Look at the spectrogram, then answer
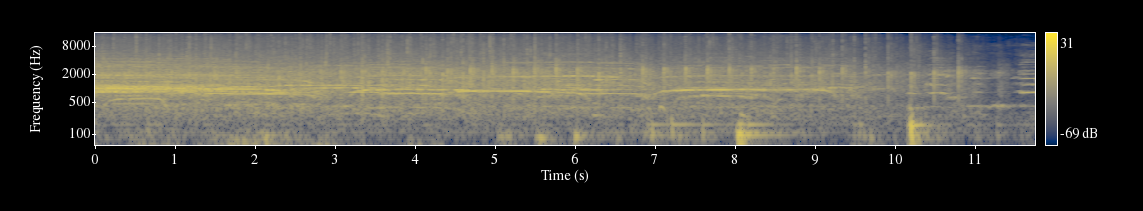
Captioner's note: cheering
